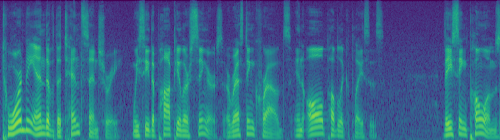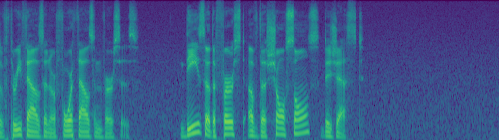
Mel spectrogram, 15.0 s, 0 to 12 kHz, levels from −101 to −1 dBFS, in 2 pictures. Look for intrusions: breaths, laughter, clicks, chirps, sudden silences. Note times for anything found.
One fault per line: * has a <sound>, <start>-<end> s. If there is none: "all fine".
all fine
